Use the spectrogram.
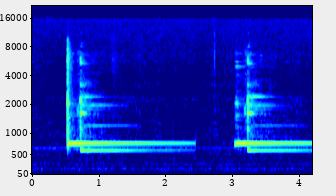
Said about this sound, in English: What's that sound? It's a doorbell.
